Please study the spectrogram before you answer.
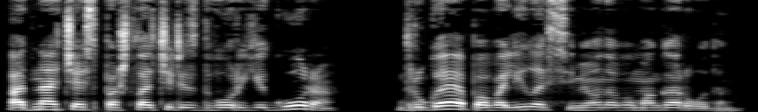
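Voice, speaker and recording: A woman narrates an audiobook story with measured, dramatic pacing and fairly even intonation. Her low, dark, mellow voice is recorded close and dry, with no room sound.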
